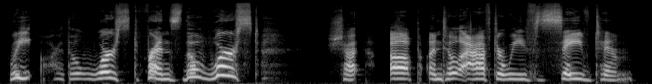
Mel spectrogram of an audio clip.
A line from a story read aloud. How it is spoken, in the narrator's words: Bill growled back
